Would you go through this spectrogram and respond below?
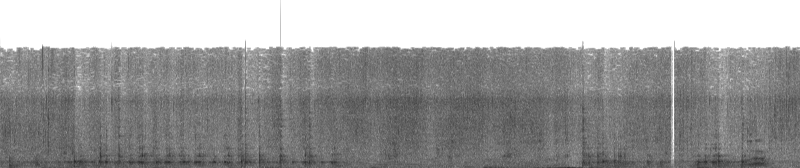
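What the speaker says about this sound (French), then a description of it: "Quand les lardons commencent à colorer, j'ajoute mes champignons." Bacon lardons and mushrooms fry in a pan with a loud, continuous crackling sizzle, broken by scraping and stirring clatter throughout.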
